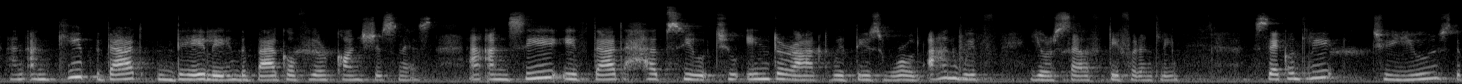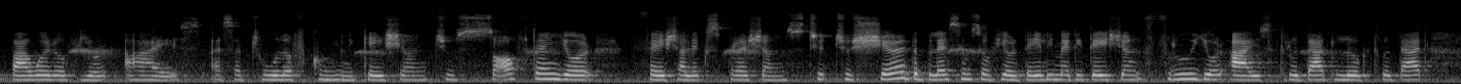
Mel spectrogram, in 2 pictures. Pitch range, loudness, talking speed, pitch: 205-235 Hz, -27 LUFS, 125 wpm, 215 Hz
